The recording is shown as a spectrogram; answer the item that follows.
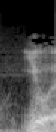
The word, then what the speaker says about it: Yule: Now, we spell it Y-U-L. Yule, as in Brenner.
